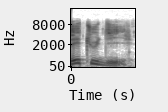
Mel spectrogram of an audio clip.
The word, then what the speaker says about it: étudient: so n t, well, you don't pronounce it, so you will get ils étudient.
